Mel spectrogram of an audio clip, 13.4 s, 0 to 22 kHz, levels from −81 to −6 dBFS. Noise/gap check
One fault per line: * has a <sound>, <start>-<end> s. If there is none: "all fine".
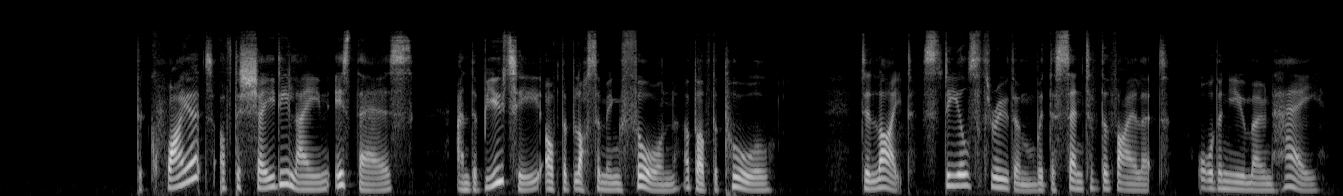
all fine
